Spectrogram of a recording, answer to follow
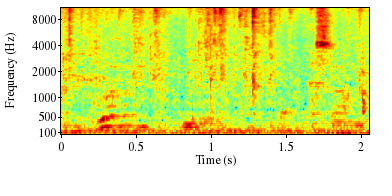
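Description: Faint, indistinct voices of people talking quietly, with no words made out, over a steady low room hum.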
